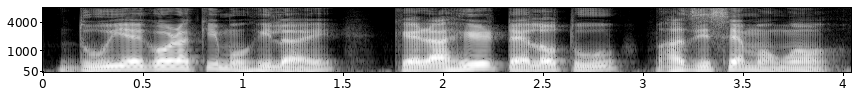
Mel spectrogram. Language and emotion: Assamese, neutral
